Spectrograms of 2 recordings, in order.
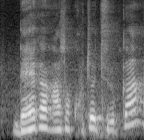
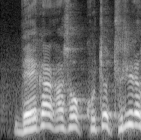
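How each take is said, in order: First: 고쳐줄까 lifted into a rising question; a gentle offer posed as a question, 고쳐줄까 rising; questioning tune. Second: Said in the usual way. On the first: Shown as a demonstration. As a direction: ask it, let 고쳐줄까 climb at the end. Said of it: "의문문이에요". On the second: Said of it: "원문을 보면 이 말이 아니에요".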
